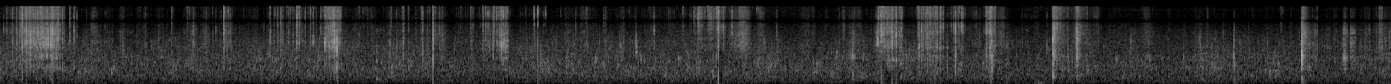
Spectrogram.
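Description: Dry coconut husk fibres rip and tear as they are pulled apart by hand.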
